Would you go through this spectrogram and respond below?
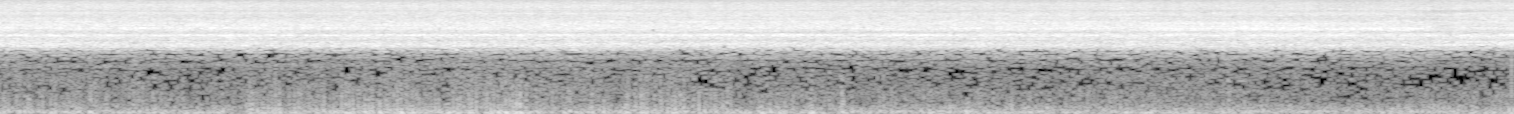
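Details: ['Cicada song heard in summer along a daily route to work, insects hidden among leafy tree branches; a steady, unbroken high-pitched shrill buzz holds for the whole stretch with no other clear sounds.']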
